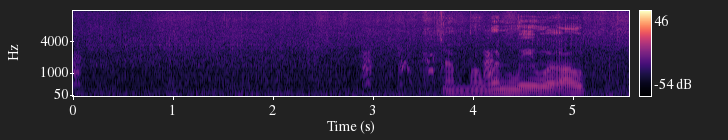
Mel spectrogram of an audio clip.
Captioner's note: dogs barking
